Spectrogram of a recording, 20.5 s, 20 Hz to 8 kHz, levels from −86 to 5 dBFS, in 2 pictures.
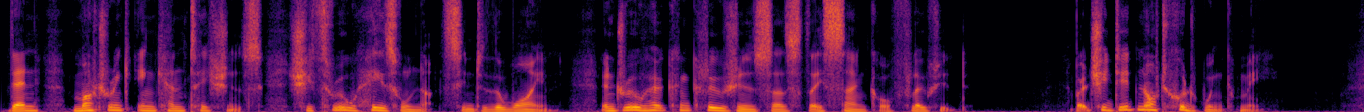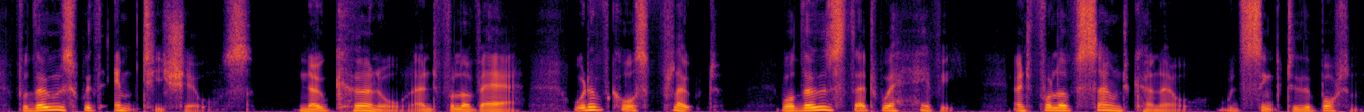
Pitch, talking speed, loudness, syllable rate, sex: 145 Hz, 160 wpm, -21 LUFS, 4.6 syllables/s, male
